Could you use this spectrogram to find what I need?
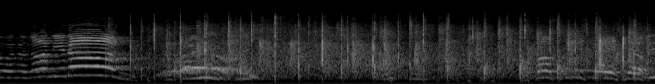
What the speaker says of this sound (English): One more applause for Emalu and AnonTheAnon's!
